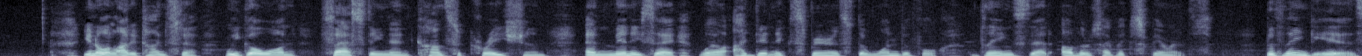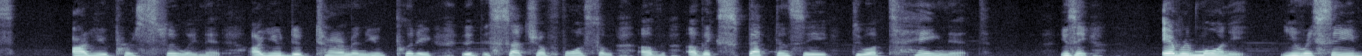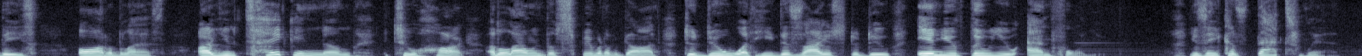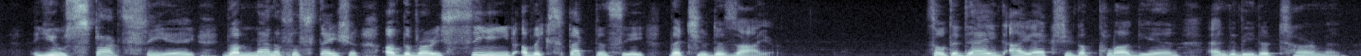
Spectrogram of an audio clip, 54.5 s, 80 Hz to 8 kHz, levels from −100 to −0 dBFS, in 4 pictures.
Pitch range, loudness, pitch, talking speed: 170-225 Hz, -24 LUFS, 190 Hz, 125 wpm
